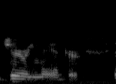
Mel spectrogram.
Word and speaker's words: gerrymander: One of the people we quote in the book is Elbridge Gerry, who is primarily famous because he gave his name to the term gerrymander or gerrymander, as is also sometimes pronounced.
